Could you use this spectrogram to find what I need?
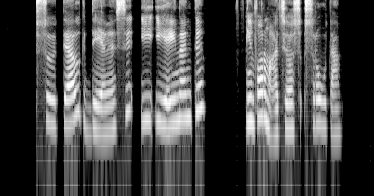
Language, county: Lithuanian, Vilnius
